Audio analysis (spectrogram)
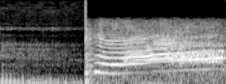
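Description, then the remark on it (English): After a brief quiet lead-in, a person lets out one loud fake sneeze: a sudden burst followed by a drawn-out, voiced, slightly rising tone, more groan than real sneeze. “Fake sneeze is not one of them.”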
